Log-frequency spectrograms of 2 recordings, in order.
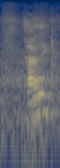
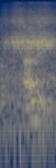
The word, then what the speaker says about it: phthalic: understand that the word phthalic is derived from naphtha. It is a crude oil byproduct. Naphtha spelling you should know. NaPHTAT. Phthalic is dropout Na, not P. So it is PTHLIC. P is silent.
